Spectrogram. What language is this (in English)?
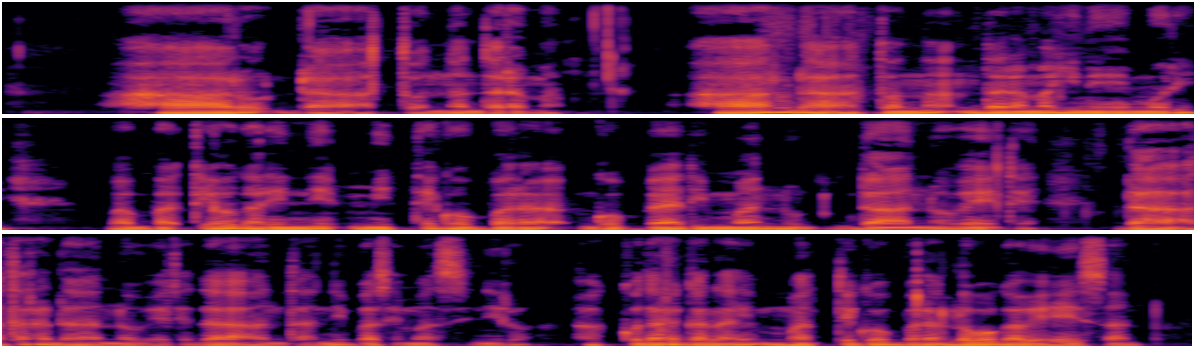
Sidamo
